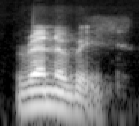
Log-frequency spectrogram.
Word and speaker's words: renovate: because we are stressing Ren o becomes a that is important renovate renovate yeah renovate correct yeah so as long as you say that proper o it sounds U well it is an incorrect pronunciation and at the same time it doesn't uh permit you to stress the word correctly stress the right syllable so automatically because o is unstressed it becomes a right renovate renovate my house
